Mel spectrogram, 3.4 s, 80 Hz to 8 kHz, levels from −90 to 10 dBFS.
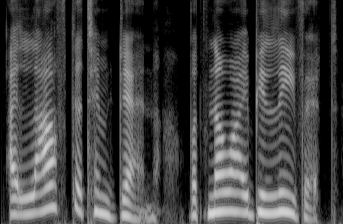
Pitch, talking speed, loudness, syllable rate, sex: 215 Hz, 175 wpm, -15 LUFS, 4.4 syllables/s, female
